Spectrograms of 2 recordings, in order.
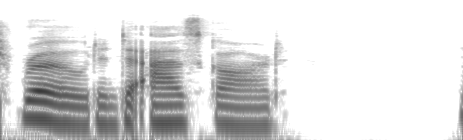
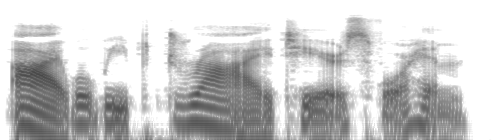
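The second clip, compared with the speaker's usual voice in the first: slow, low, spiteful hag; 3 semitones lower, slower than usual. Acted. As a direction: drag it out like a bitter old witch. Hag mocks the mourning.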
